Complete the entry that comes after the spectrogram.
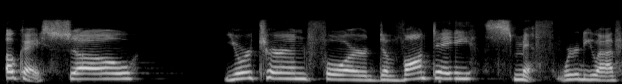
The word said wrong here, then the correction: DeVonta: Isn't it pronounced Devonta Smith? I don't really know. – Oops. I don't actually know. Devonta Smith. Sure, it's Devonta Smith.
